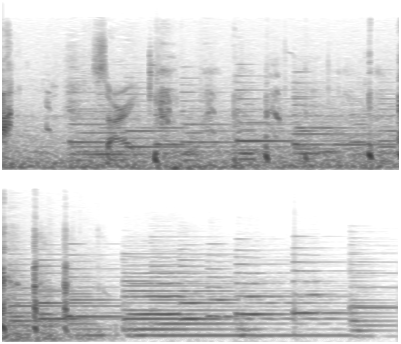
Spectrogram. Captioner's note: laughs evilly; laughs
